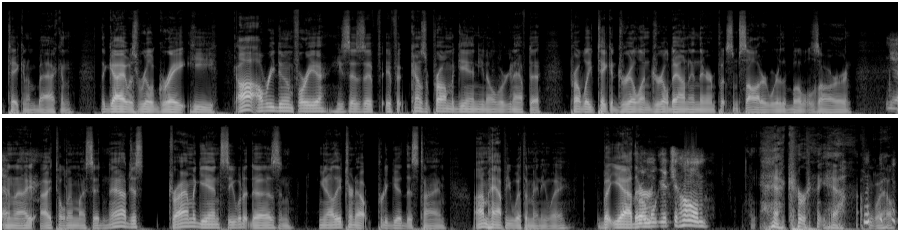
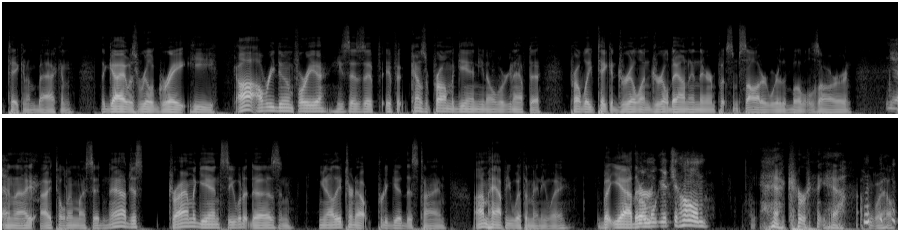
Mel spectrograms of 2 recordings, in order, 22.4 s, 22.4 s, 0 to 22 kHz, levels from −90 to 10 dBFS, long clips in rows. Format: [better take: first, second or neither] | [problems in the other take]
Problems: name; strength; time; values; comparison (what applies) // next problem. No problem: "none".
first | muffled; slightly; fading above 2 kHz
